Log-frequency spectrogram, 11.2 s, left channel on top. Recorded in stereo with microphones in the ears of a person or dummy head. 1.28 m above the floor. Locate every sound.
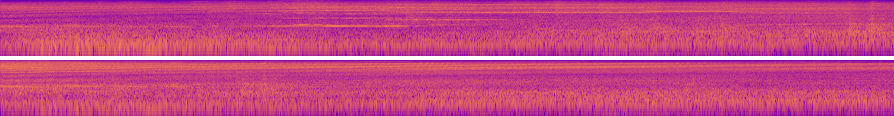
0.0 s a drone: 40° right (ahead or behind); by 11.2 s 30° right (ahead or behind)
